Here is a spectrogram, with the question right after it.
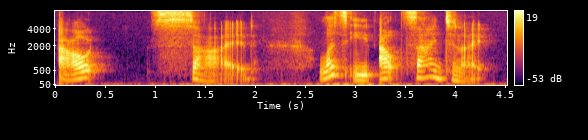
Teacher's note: Instead of outside, outside. The tongue stays up for the T and goes straight into the S sound. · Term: held T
